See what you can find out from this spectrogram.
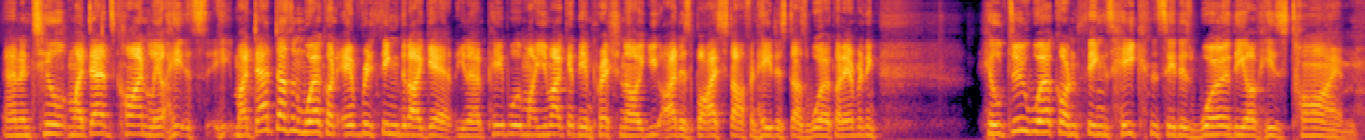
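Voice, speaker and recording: An Australian man gives an off-the-cuff hobbyist review in a notably high voice. His tone is bright and keen, and he rambles along with halting, enthusiastic phrasing. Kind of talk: casual unscripted product chat. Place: small carpet-and-wood home listening room with foam panels.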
